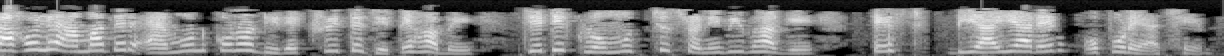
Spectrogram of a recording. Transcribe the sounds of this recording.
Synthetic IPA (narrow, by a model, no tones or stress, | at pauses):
t̪aɦoleamad̪eɾɛmonkonoɖiɾek̚ʈoɾit̪ed͡ʑet̪eɦɔbe | d͡ʑeʈikɾomutːɕosɾenibibʱaɡeʈesʈɖiajaɾeɾopoɾeat͡ɕʰe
